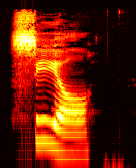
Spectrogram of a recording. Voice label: "seal", English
